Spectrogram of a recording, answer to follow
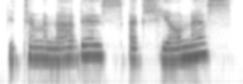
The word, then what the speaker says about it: acciones: This is another combination here with this word acciones, where we want to make the sh go bye-bye, okay?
